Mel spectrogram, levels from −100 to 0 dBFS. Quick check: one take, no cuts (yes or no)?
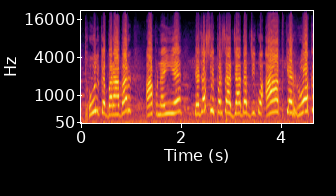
yes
